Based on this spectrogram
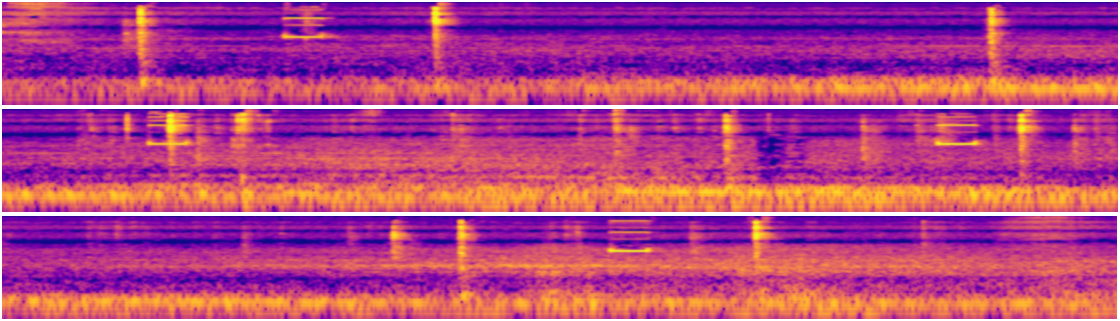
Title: OUKITEL MAKING CLICKING AND BEEPING SOUND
